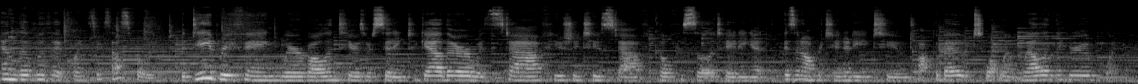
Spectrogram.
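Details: Adult woman speaking; normal speech.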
